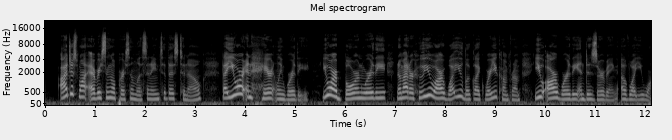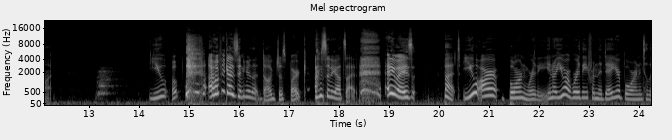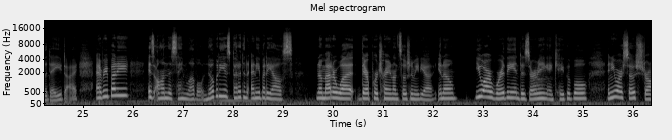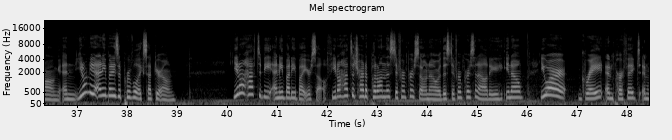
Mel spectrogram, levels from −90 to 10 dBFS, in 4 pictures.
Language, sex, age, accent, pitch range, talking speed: English, female, 10-29, American, 205-280 Hz, 190 wpm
